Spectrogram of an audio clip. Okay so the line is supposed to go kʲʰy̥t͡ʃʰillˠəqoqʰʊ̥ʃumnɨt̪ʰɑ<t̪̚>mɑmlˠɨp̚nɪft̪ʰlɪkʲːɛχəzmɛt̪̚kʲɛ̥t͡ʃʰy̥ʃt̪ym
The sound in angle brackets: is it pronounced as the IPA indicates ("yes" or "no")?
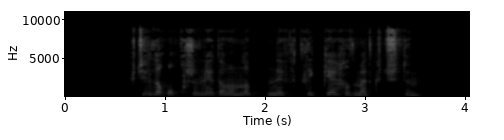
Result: no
